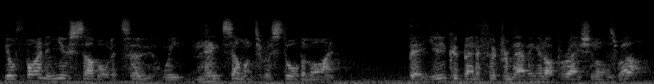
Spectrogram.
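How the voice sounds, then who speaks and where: An actor playing a calm male facility contact in a video game, speaking in a measured, formal, friendly way. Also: medium pitch, a little hiss or hum, natural voice, low-quality recording. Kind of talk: scripted game dialogue.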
